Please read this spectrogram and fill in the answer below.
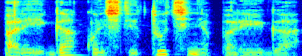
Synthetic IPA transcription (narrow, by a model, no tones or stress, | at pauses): paɾeɡakonst̪it̪usʲinʲapaɾeɡa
